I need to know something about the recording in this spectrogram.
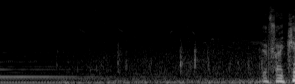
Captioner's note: birds chirping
